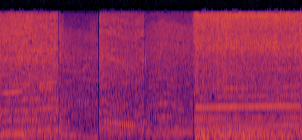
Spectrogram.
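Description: A sim-racing car screams through a hot lap at Bahrain, its engine note climbing in repeated surges and dropping with each gear change. It is loud and close, with no talk over it.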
